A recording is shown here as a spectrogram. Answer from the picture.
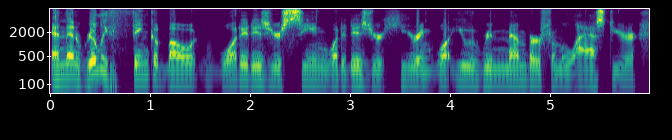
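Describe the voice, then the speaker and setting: A man speaks at a medium pitch with fairly even intonation. The sound is dry and close with no echo, over a quiet background. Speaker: birding presenter. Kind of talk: presentation with Q&A. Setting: video call. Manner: fast.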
